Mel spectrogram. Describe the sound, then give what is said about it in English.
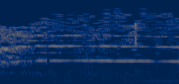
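A neighbor's dog howls in one long, sustained, wavering cry that holds steady throughout, moderately loud, with no one talking over it. “It's just some neighbor's dog.”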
